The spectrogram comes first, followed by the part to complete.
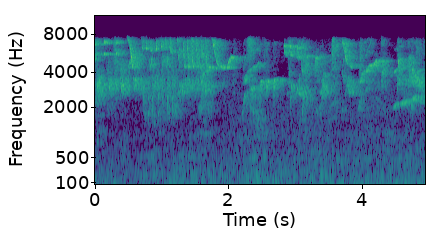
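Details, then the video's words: Caged wild European goldfinch singing for mating and nest building: dense, twittering high song of rapid tinkling notes and short buzzy trills, with brief pauses between phrases. "روعة تغريد طائر الحسون البري (المقنين) داخل السلاكة"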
